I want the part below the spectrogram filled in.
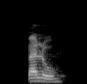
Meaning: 1. sand spade 2. French kiss (especially as rouler un palot)
- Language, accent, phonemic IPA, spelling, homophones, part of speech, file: French, France, /pa.lo/, palot, pâlot, noun, LL-Q150 (fra)-palot.wav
